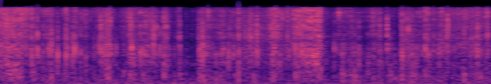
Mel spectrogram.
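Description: Tissue paper being unwrapped from a mail-order comics package, giving steady close crinkling and rustling with small tearing bursts throughout, no talking.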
